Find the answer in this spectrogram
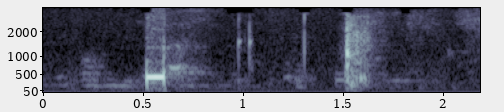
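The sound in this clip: Telephone keypad tones dialing the number 7 on an automated phone menu: a few short, clipped beeps set between brief bursts of voice.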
